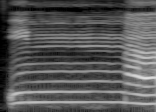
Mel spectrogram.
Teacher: گنہ کہتے ہیں ناک میں آواز ٹھہرانا، ناک میں ایک الف کے برابر ناک میں نون کی آواز کو لے جانا۔ تو ناک میں نون کی آواز کو ایک الف کے برابر ٹھہراتے ہوئے ہم نے نون کو ادا کیا۔ · ہم اس کو پڑھیں گے انا، اب الف ہے تو الف مدہ، الف پہلے والے حرف پر زبر ہے اس لیے اس کو ایک الف کے برابر لمبا کر کے ہم نے پڑھنا تھا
